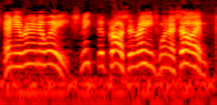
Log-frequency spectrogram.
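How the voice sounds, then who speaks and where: An actor playing a blunt, accusing, hard-headed sheep rancher in a 1950s radio drama. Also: male voice, very high-pitched, lively intonation, brisk. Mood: hostile, determined. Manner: blunt, sneering, confrontational. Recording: muffled, noisy old radio recording with crowd.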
